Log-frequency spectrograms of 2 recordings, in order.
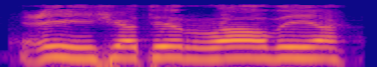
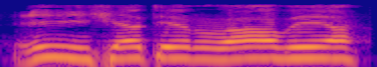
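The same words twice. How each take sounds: The two takes are said the same way.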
